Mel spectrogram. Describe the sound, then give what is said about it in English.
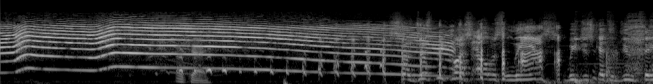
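A voice imitates an emergency siren, a loud wavering wail that rises twice and then slowly slides downward before breaking off into some talking. “Do the siren.”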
